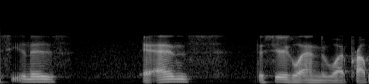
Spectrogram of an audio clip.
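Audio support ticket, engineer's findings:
No faults found.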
